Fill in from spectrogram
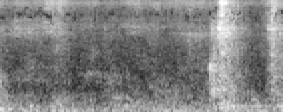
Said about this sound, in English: Can you close the doors, please? Thank you.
